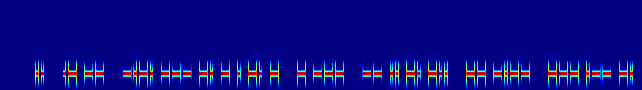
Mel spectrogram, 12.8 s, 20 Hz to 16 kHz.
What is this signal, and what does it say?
Morse code, heard as a keyed tone, about 22 wpm, 700 Hz. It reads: I AM CONTENT TO MIND MY OWN
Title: Sentences from Top 1000 Words - Review Part 6 - 22wpm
